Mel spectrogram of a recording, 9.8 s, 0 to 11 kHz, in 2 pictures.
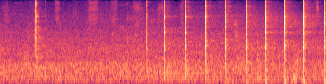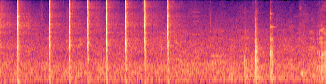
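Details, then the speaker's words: About twenty sharp, rapid metallic mallet taps driving a cannulated 4.5 mm lateral anchor of a SINEFIX PEEK rotator cuff implant perpendicular into bone in a demonstration; hammering of bone anchor. "Now, I go with my lateral anchor 4.5 mm. Again, it's cannulated and I'll go as perpendicular as possible as well towards the bone."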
